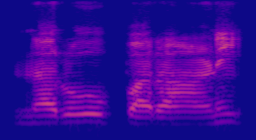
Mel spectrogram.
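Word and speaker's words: नरोऽपराणि: apostrophe is called avagra, and as it is not pronounced, you would be pronouncing this word as naroparani.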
